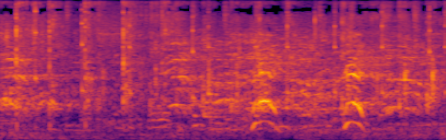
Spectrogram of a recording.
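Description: Voices calling out in an indoor soccer arena: two drawn-out shouted calls in the second half, over background crowd chatter and scattered light knocks.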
